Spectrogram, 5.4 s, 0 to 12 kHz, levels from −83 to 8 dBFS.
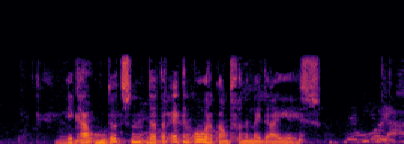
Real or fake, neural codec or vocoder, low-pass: real; none; 7.2 kHz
